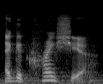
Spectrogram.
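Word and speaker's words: ἐγκράτεια: It's egokratia. It's, the beginning reminds us, of course, of that nominative pronoun ego, I.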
